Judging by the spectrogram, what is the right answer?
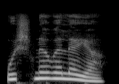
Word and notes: ಉಷ್ಣವಲಯ: uṣṇavalaya

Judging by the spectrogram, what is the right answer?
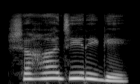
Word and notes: ಶಹಾಜೀರಿಗೆ: śahājīrige

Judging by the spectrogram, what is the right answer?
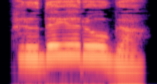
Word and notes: ಹೃದಯರೋಗ: Kannada

